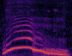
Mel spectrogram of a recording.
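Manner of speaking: high cheer imitating Shane; mimicking Shane's high, happy "Woo!"; imitating excited woo. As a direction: yelp it like an excited mate spotting an Aussie. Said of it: "Shane's like".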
